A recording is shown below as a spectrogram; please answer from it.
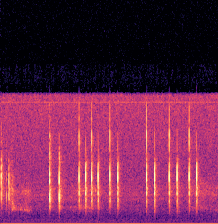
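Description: Faint, sharp clicks of the buttons on a TV box's handheld remote control being pressed, more than a dozen in quick runs starting about a second in, over a steady low electrical hum.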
